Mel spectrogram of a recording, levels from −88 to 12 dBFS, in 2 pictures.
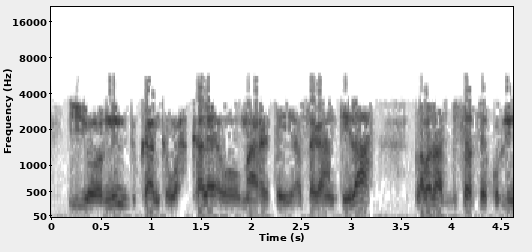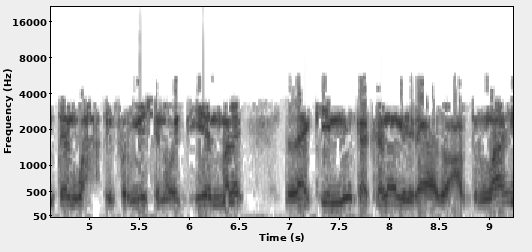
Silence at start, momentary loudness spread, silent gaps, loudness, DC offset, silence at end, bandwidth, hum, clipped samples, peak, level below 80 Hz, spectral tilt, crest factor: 0.2 s; 7 LU; none; -13 LUFS; under 0.1%; 0 s; 6 kHz; none; under 0.1%; 0 dBFS; -52 dBFS; 0 dB/octave; 14 dB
